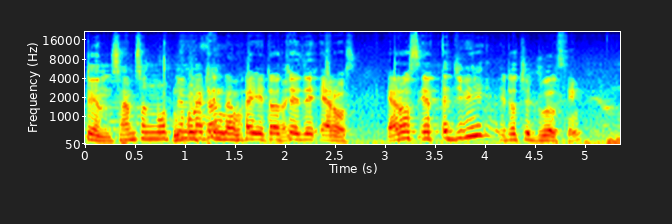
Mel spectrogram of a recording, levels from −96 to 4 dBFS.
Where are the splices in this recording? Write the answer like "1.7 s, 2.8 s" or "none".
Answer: 3.6 s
